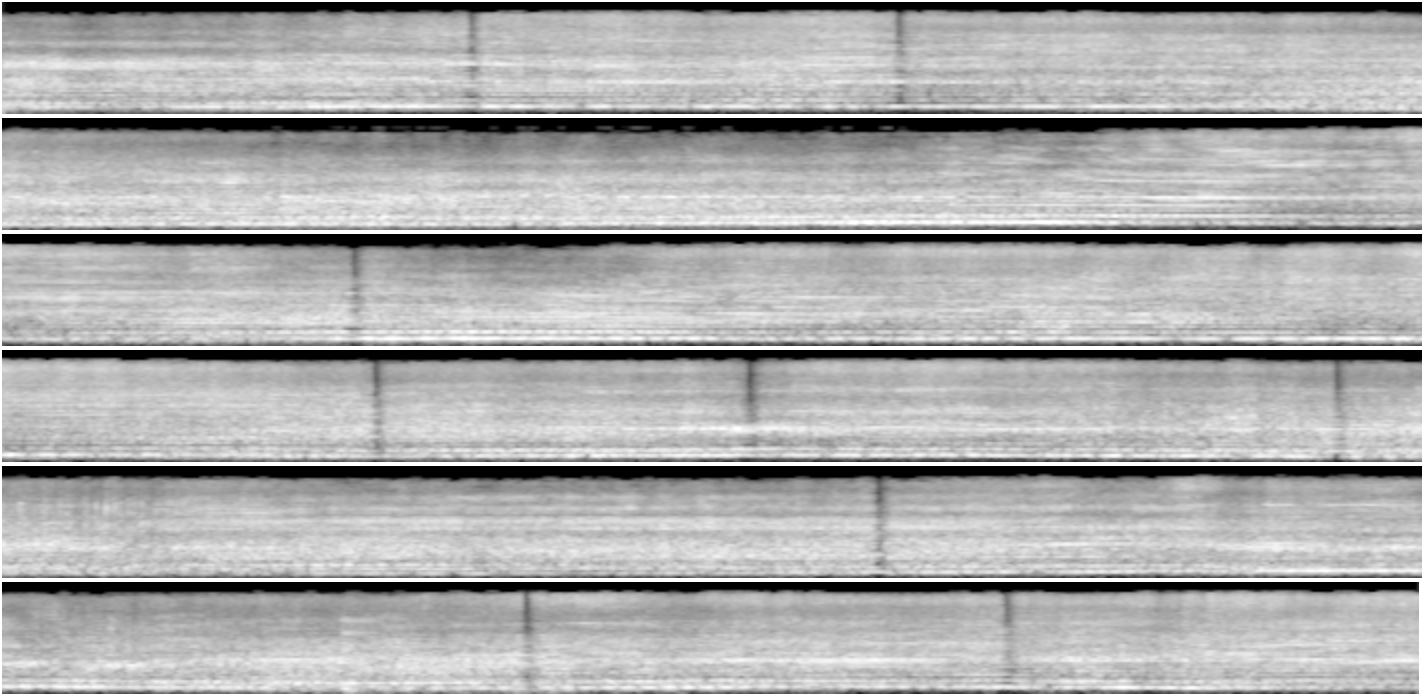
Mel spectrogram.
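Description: Several Yamaha cadet-class racing karts' small two-stroke engines buzzing together in a pack. Their pitches overlap, climbing as they accelerate and dipping as they back off for the corners.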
